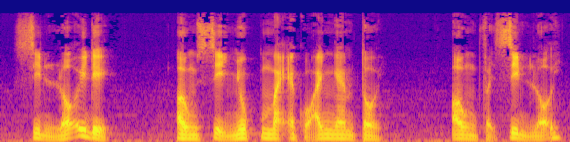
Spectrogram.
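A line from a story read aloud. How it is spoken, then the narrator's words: Cold. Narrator (Vietnamese): Dương Chấn lạnh lùng nói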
